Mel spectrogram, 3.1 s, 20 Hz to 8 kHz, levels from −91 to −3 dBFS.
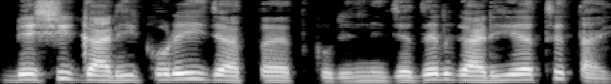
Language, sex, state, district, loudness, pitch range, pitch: Bengali, female, West Bengal, Kolkata, -17 LUFS, 155-190 Hz, 175 Hz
